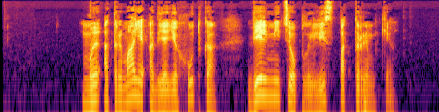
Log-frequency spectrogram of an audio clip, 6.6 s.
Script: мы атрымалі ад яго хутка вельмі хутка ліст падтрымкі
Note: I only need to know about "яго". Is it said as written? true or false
false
